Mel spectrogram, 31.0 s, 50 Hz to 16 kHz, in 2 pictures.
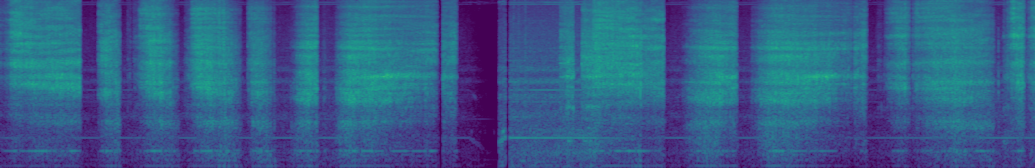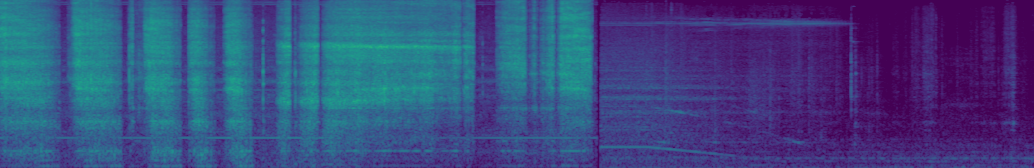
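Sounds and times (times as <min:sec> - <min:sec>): gouge scraping wood on lathe: 0:00.0 - 0:06.9, 0:08.4 - 0:24.5.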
